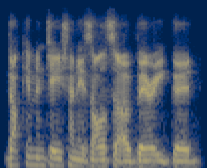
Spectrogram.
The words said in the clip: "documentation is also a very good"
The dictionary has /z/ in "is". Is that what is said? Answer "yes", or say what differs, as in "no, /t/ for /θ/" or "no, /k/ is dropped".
yes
